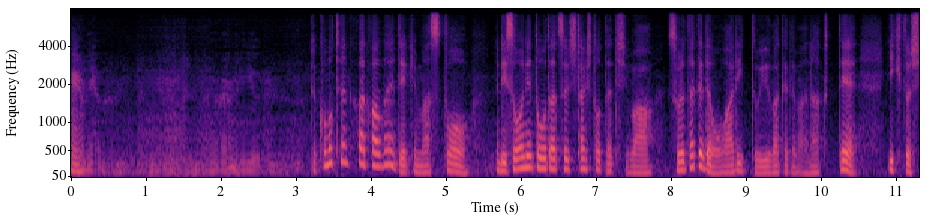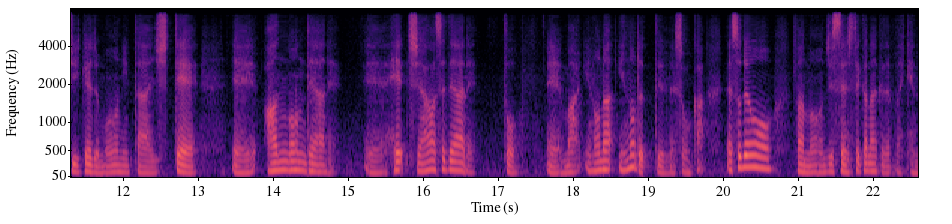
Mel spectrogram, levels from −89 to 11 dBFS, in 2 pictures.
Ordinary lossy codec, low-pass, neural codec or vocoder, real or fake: none; 7.2 kHz; codec, 16 kHz, 0.3 kbps, FocalCodec; fake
